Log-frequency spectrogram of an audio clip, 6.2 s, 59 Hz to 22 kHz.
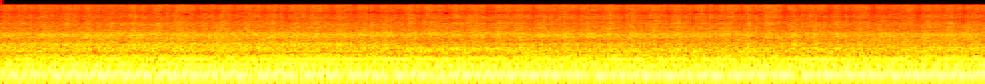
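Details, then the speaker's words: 1967 Corvette 427 V8 with 13:1 pistons, after an earlier flat camshaft: lumpy, uneven idle at about three to four pulses a second. Noise began on the last drive home; bottom end suspected, rod bearings to be checked. "so man i hate to say it the last drive i took that 427 out on on the way home it started making some noise it sounds like from the bottom end"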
